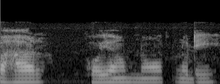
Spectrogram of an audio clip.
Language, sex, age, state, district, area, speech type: Assamese, female, 45-60, Assam, Udalguri, rural, spontaneous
